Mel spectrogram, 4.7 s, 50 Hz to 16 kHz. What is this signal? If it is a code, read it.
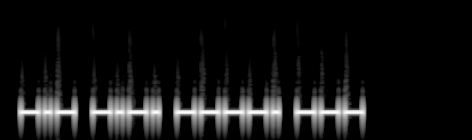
Morse code, heard as a keyed tone, about 21 wpm, 700 Hz. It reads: KC9O
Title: USA Callsign DE Callsign - 4 Characters - 20wpm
